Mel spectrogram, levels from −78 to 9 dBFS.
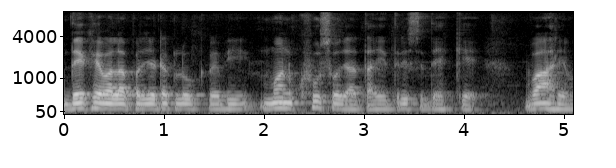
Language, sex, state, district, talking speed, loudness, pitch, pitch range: Bhojpuri, male, Bihar, Muzaffarpur, 200 wpm, -18 LUFS, 105 Hz, 100-110 Hz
